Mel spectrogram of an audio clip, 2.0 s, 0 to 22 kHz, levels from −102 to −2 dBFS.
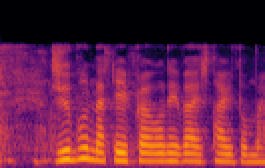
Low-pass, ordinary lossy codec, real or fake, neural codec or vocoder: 7.2 kHz; none; fake; autoencoder, 22.05 kHz, a latent of 192 numbers a frame, VITS, trained on one speaker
